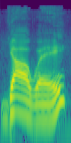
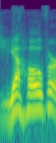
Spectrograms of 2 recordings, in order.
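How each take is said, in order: First: The name is pronounced YAH-weh. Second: The name is pronounced yeh-HO-vah. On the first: The speaker calls it right. "it's actually Yahweh" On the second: The speaker calls it wrong. "Some people mispronounce it as Yehovah"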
